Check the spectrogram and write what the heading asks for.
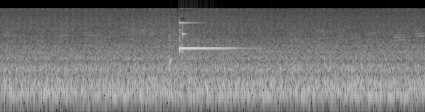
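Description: A single short ding about two seconds in, one clear tone ringing out and fading in under a second, over a steady background hum of room noise.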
